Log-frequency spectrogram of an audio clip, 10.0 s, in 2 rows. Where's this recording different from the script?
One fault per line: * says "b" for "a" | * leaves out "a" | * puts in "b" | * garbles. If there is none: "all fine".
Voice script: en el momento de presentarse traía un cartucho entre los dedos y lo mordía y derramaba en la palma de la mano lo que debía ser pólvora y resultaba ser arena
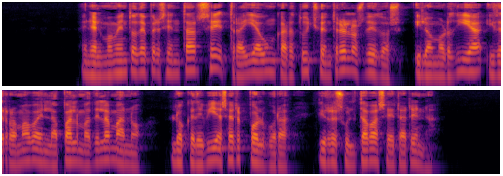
all fine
